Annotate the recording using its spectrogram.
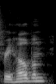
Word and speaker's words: Rehoboam: allows Martin and Bernard to access Rehoboam. Martin sends Dolores files on Sarek from Rehoboam before sending every individual on the planet the data and plans Rehoboam has on them, and the world descends into chaos, which I found hilarious.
